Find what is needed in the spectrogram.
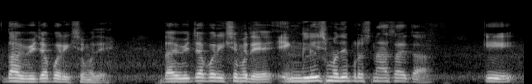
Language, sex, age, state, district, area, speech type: Marathi, male, 45-60, Maharashtra, Osmanabad, rural, spontaneous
